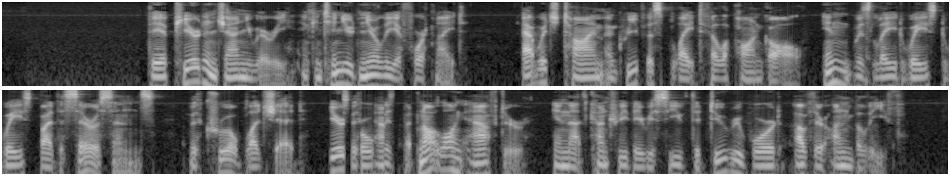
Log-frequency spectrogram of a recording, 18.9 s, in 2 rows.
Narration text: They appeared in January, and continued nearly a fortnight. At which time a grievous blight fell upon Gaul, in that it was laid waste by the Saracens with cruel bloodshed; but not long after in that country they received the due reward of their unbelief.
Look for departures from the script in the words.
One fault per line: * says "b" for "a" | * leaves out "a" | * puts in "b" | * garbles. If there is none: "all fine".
* leaves out "that it"
* puts in "waste"
* garbles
